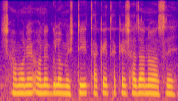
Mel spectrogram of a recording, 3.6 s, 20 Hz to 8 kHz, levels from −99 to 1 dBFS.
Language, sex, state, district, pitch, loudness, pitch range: Bengali, male, West Bengal, Cooch Behar, 180 Hz, -15 LUFS, 175-185 Hz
